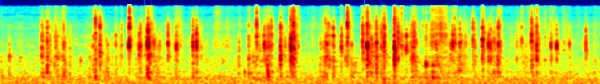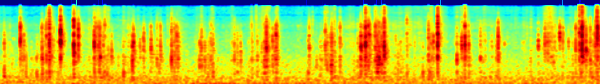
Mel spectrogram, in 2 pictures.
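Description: Fingertips and nails stroke, tap and crinkle the plastic wrapper of a flat, plastic-sealed Paw Patrol paper activity pack. It makes quiet, bright crinkles and quick dry taps in a steady irregular stream, with almost no low end and no ring after each touch.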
